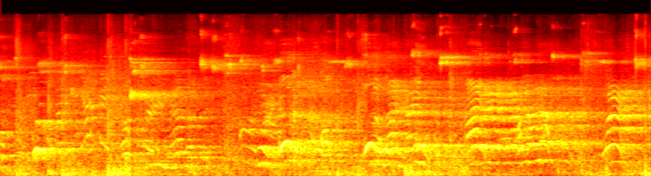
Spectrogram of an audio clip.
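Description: Sneakers squeak sharply and often on a gym floor.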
